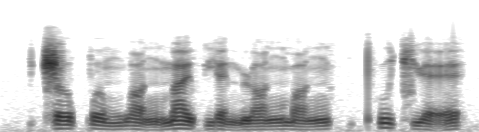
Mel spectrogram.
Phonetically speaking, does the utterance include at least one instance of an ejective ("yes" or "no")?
no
